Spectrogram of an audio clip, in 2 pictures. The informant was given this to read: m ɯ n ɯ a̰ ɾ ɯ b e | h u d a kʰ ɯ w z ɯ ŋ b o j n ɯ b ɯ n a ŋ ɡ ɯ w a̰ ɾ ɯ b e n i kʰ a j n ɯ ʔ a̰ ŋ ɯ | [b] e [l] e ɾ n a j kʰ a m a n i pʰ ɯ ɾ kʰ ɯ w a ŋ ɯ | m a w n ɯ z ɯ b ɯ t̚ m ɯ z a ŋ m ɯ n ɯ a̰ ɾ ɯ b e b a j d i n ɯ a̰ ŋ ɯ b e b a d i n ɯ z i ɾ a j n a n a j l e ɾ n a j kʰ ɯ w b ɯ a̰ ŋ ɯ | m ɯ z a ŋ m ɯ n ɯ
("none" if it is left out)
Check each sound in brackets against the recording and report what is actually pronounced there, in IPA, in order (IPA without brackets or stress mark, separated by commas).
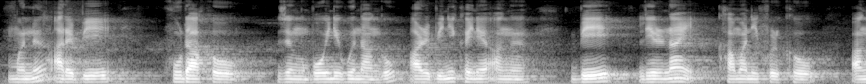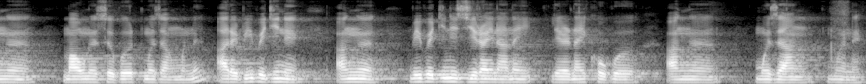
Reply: b, l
